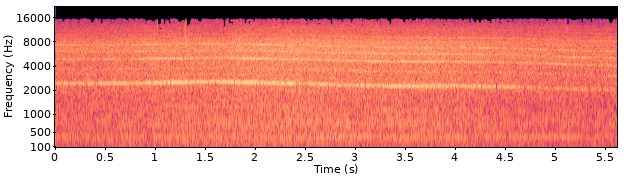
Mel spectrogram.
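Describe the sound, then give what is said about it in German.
Steady, loud roar of an airplane landing at an island airport, a constant broad rumble with a high whine that slowly sinks in pitch. “Ui, und schon landen wir.”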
